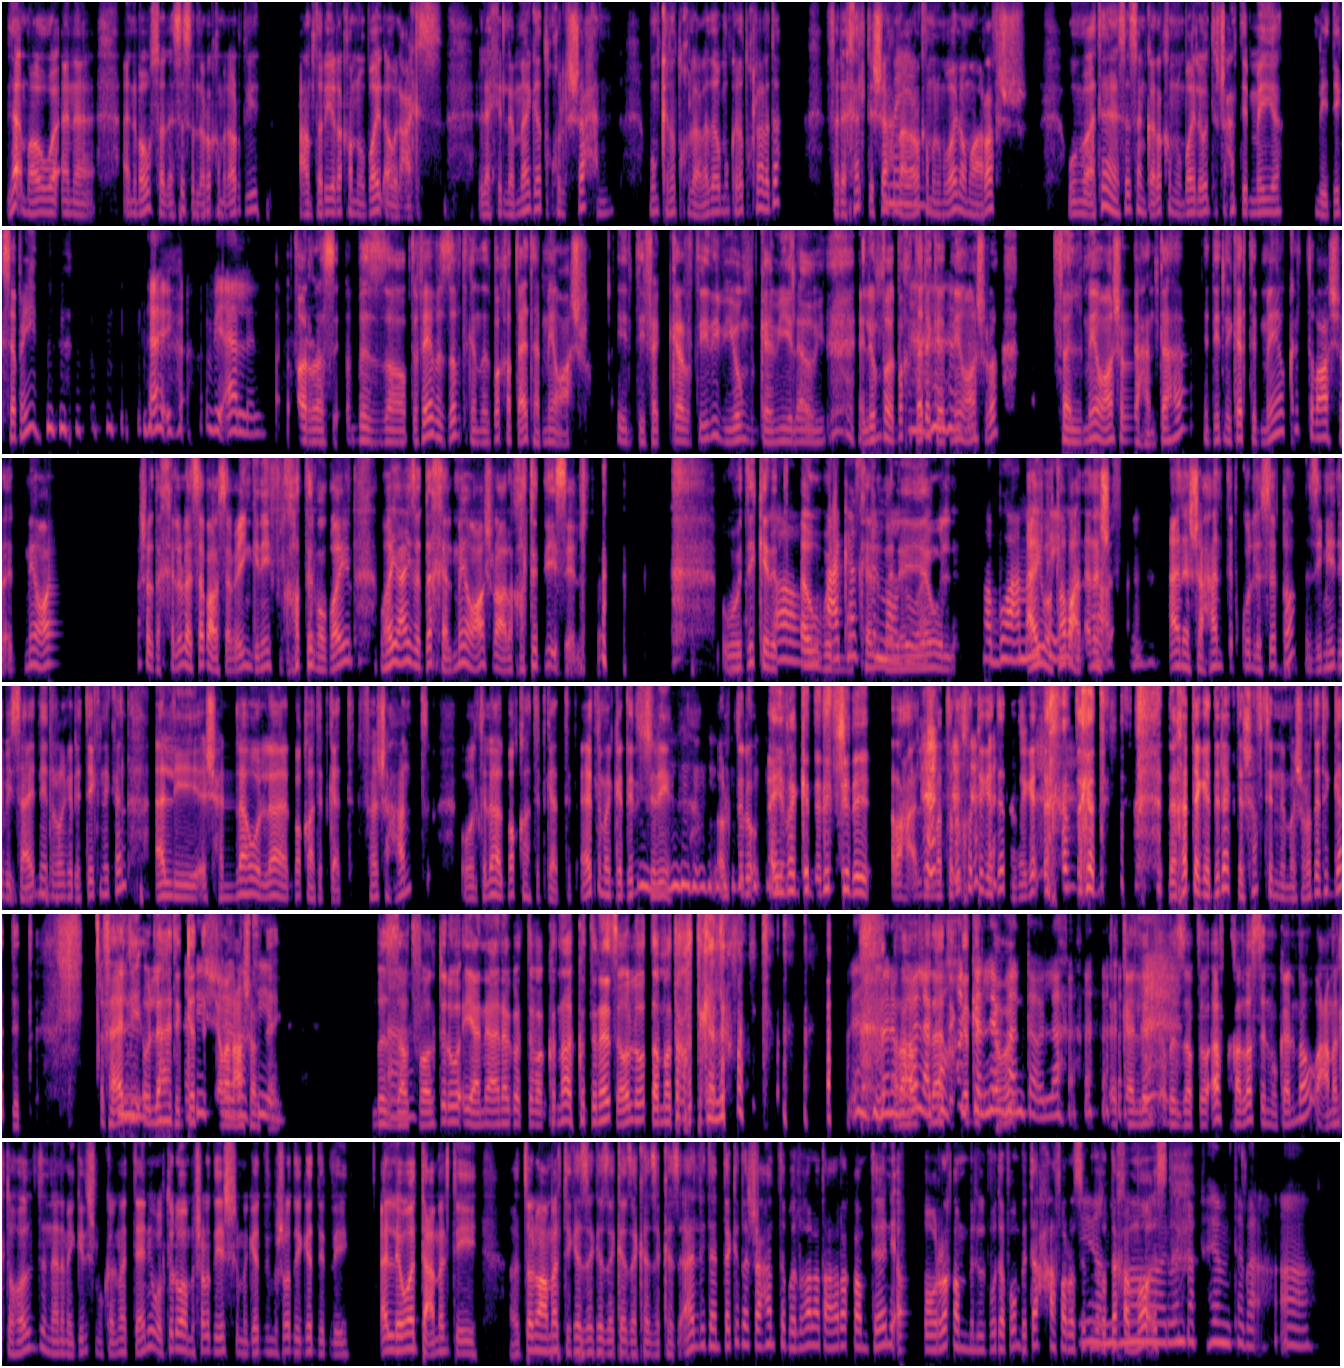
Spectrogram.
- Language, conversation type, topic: Arabic, podcast, إيه اللي حصل في أول يوم ليك في شغلك الأول؟
- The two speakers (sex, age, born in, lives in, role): female, 30-34, United States, Egypt, host; male, 25-29, Egypt, Egypt, guest
- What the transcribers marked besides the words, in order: laugh; laugh; in English: "الDSL"; laugh; in English: "الTechnical"; laugh; laughing while speaking: "قمت خد دخلت أجددها"; laugh; laughing while speaking: "طب ما تاخد تكلمها أنت"; laugh; other background noise; laugh; in English: "Hold"; laugh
